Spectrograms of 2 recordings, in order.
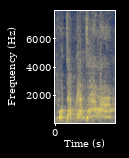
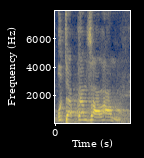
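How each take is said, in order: First: High puppet voice repeating the order; puppet parroting. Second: Said in the usual way. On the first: Acted. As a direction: copy the teacher as a silly puppet. (suara boneka tinggi meniru) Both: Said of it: "kok ucapkan salam".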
